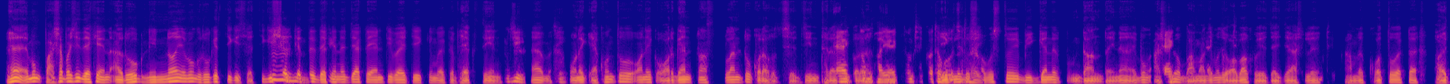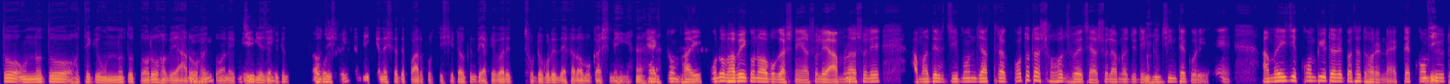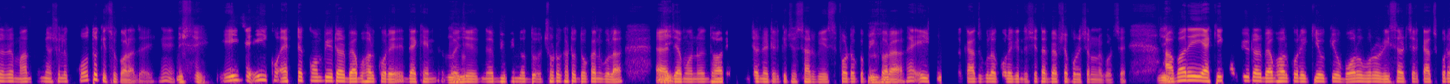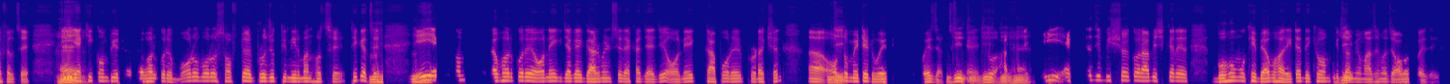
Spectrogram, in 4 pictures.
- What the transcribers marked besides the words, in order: static; distorted speech; "সমস্তই" said as "সবস্তই"; unintelligible speech; chuckle; unintelligible speech; unintelligible speech
- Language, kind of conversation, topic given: Bengali, unstructured, বিজ্ঞান আমাদের দৈনন্দিন জীবনে কী কী চমকপ্রদ পরিবর্তন এনেছে?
